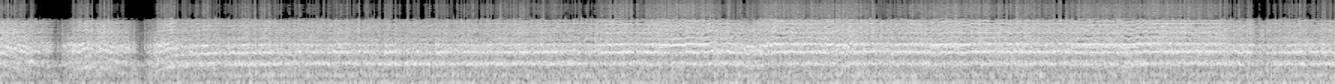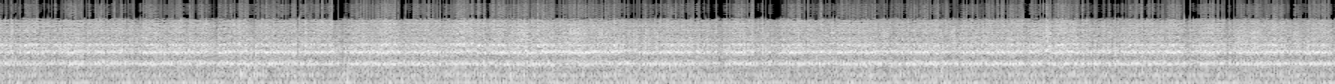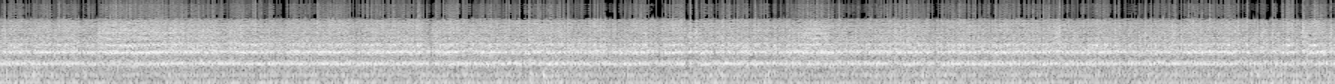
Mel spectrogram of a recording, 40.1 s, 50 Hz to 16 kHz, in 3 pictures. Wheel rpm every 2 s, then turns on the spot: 100, 220, 230, 220, 230, 230, 230, 230, 230, 230, 230, 230, 230, 230, 230, 230, 230, 230, 230, 230.
none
